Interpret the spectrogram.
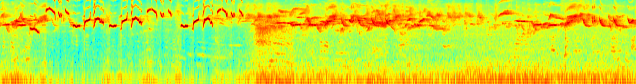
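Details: Oriental magpie-robin song used as a lure to provoke singing: loud, clear whistled phrases with quick up-and-down slurs for five seconds, then a dense, noisy blend of chirps over a low hum.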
